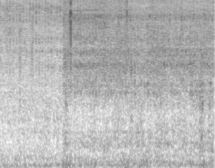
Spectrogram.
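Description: Walk-behind broadcast spreader rolling across grass, its wheel-driven gearbox and spinner plate running as it throws granular fungicide: a steady mechanical whirring noise that grows a little fuller about half a second in.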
